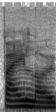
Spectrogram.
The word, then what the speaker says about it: phthalo: using my primary blue which is pronounced phthalo blue silent PE remember the wetter the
